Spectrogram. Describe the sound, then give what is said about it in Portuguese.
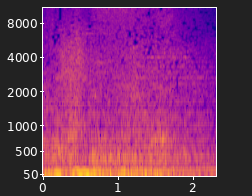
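A loud, rumbling whoosh sound effect of a magical flight to Norway sweeps past with a heavy low-end roar, swelling quickly and then gradually fading away, with no voices present. “é que é pra ser esse barulho? Isso é pra ser um avião?”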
